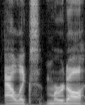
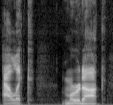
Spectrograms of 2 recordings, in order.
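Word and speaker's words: Alex Murdaugh: Um, it looks like Alex Murdo. It is pronounced Alec Murdoch.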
